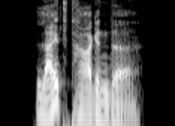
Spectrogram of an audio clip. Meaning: 1. female equivalent of Leidtragender: female mourner, female sufferer 2. inflection of Leidtragender: strong nominative/accusative plural 3. inflection of Leidtragender: weak nominative singular
- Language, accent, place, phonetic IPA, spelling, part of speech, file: German, Germany, Berlin, [ˈlaɪ̯tˌtʁaːɡəndə], Leidtragende, noun, De-Leidtragende.ogg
